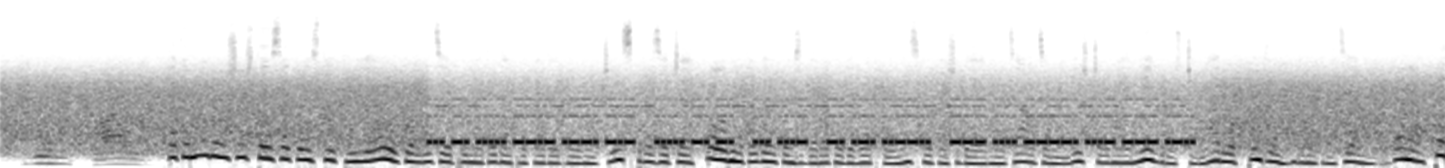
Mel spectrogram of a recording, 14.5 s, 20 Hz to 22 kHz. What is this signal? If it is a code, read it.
Morse code, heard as a keyed tone, machine-sent, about 39 wpm, 660 Hz, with radio static and a weaker station near 1660 Hz. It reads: SN5QPK 5NN SV NR? OH9VOL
